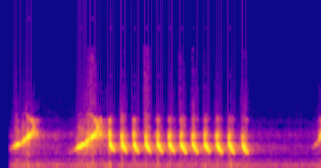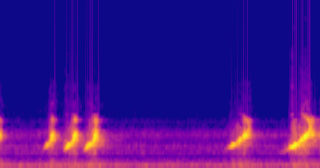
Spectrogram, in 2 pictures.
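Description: A songbird singing clear whistled phrases: rising slurred notes, then a quick run of about a dozen short falling notes, a few single rising notes, and another rising phrase near the end.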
